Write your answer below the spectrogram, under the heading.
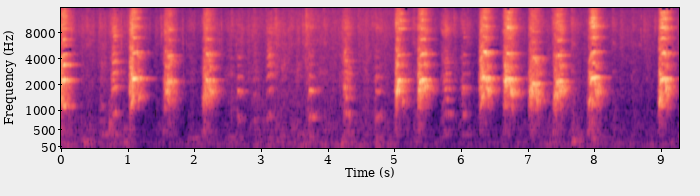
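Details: Chihuahua puppy, described as very lively; rapid high-pitched yapping barks, about two per second with brief pauses, some barks ending in a short squeaky tone, close and loud over quiet background.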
